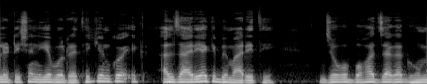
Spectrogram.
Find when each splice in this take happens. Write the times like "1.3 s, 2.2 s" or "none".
none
